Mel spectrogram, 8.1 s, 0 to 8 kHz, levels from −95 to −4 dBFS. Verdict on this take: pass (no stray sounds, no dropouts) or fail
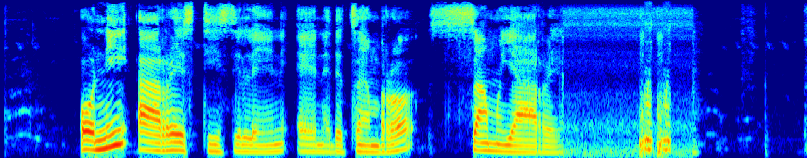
fail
